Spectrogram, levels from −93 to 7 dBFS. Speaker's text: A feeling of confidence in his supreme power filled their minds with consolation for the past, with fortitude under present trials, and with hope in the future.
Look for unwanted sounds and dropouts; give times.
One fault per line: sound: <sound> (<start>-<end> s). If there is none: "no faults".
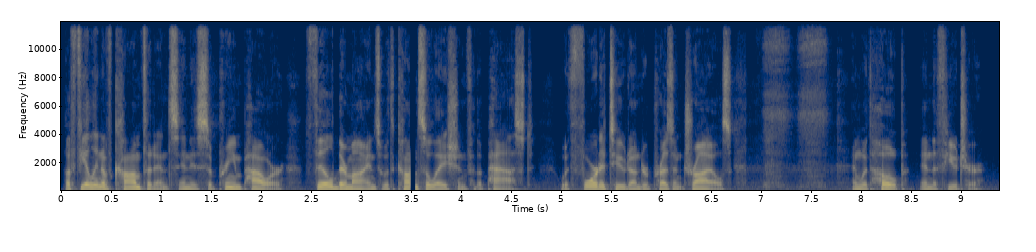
sound: dropout (3.5-3.5 s)
sound: sniff (6.9-7.7 s)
